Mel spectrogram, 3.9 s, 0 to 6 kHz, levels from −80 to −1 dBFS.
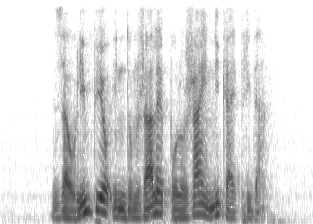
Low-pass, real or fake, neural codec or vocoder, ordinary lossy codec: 5.4 kHz; fake; vocoder, 22.05 kHz, 80 mel bands, WaveNeXt; Opus, 16 kbps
